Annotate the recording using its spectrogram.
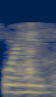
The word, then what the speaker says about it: Fornue: Yes, it's Fornew Carson. – How do I spell it? – F-O-R-N-U-E, and then it's a hyphen, Carson.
